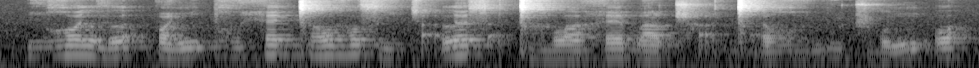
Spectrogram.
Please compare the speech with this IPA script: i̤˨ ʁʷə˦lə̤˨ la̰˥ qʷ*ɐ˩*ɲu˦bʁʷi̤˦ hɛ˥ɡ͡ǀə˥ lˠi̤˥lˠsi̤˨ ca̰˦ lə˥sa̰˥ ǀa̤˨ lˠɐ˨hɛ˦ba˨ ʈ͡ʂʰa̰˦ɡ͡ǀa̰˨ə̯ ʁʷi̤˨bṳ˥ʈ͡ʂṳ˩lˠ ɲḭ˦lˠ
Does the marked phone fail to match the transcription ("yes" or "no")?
no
